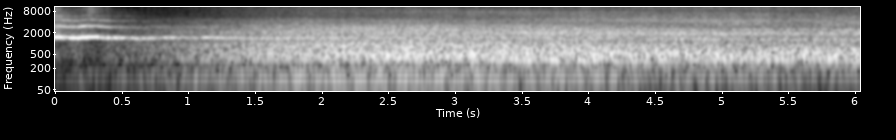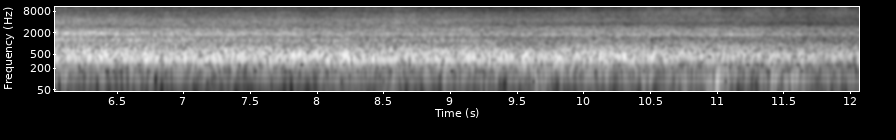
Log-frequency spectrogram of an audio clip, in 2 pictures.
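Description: Electric locomotive hauling a short train of vintage passenger coaches passing by: a steady rush of wheel and rail noise that builds and then slowly fades. Its horn note cuts off right at the start.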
